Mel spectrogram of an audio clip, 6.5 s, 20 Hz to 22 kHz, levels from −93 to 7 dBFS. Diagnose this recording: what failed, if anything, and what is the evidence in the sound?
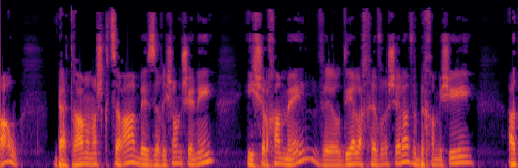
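The overlap between stream segments happened at the playback stage, where segments are joined. At 5.12 s the speech jumps as about 16 ms of sound is skipped. Overlapping timestamps at a segment boundary, which fits 6-second segments, made the player trim sound that was never duplicated.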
